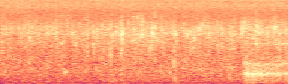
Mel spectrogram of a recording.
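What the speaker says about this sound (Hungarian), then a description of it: "Ó, ez az átkozott eső, hogy a fene egye meg." Rain falling steadily at dusk in an outdoor scene, a faint continuous patter with scattered drops throughout, joined near the end by a louder tonal sound.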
